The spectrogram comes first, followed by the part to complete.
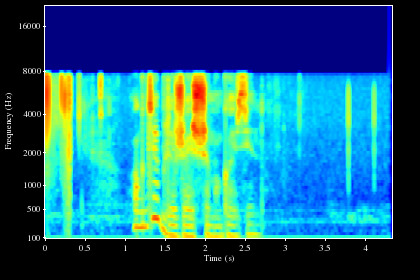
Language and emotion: Russian, sad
